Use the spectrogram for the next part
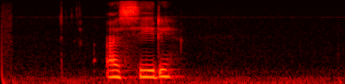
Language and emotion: Russian, neutral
